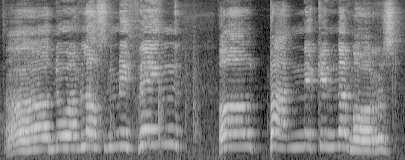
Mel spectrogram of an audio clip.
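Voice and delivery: high, drawn-out hammy Scottish wail; mock panic. Baker losing his thing mid-recipe, theatrical mock-panic wail. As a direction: wail it out slowly in pretend alarm.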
